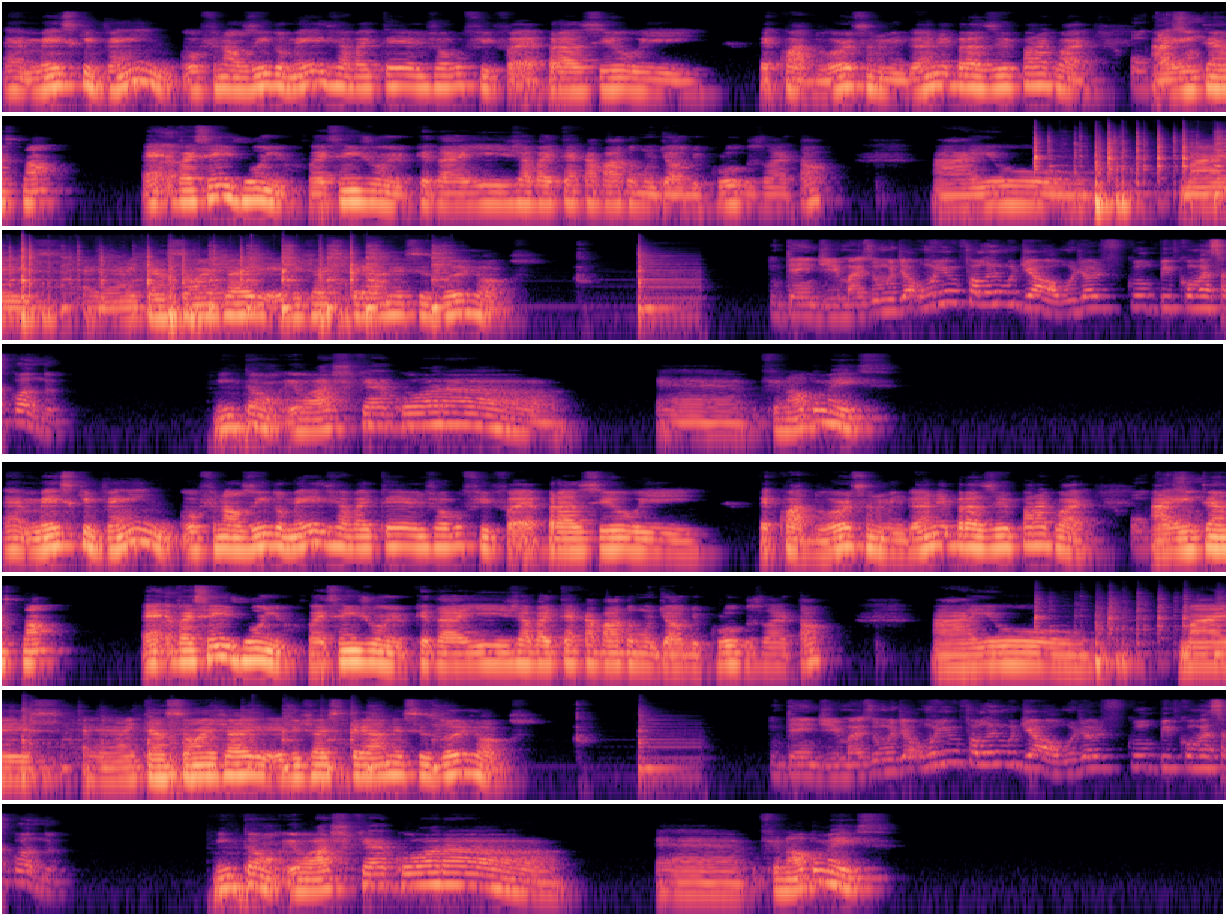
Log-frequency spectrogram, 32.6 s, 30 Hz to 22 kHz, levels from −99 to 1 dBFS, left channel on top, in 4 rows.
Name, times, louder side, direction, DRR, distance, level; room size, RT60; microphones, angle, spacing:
voice 1, 0.0-4.7 5.1-7.3 7.7-8.6 9.1-13.6 14.4-15.5 16.0-19.8 25.9-28.2 28.8-30.4, right 4 dB, 80° right, 0.5 m, -25 dB
voice 2, 7.5-8.0 9.2-9.4 21.4-24.9, left 3 dB, 25° left, 0.8 m, -35 dB
sound 1, 15.0-19.4 20.6-21.0, left 6 dB, 85° left, 0.3 m, -30 dB
3.1 x 2.4 x 2.7 m
head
